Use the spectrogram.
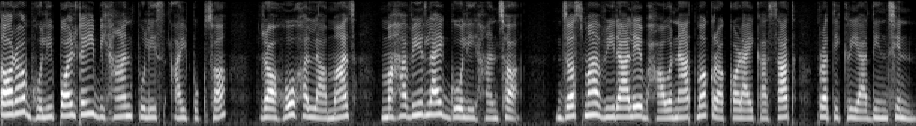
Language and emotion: Nepali, neutral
